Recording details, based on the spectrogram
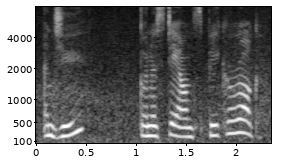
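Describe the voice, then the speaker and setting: A woman playing a grave, composed island clanswoman in a fantasy video game, speaking in a measured, solemn way. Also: fairly high pitch, darkish tone, slight background noise, close to an everyday voice. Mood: guarded, composed.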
